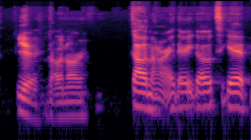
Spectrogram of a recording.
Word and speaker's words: Gallinari: Did I pronounce that correctly? Yeah, Gallinari.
